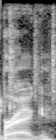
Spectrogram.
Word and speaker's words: Bregg: I always want to say Bragg. Breeg? It's Bregg. Bregg, okay.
